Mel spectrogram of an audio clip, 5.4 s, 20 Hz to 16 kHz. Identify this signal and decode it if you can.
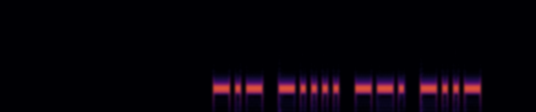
Morse code, heard as a keyed tone, about 22 wpm, 700 Hz. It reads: K6GX
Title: USA Call Signs - 4 Characters - Repeated 2x - 22wpm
